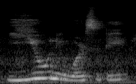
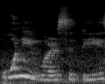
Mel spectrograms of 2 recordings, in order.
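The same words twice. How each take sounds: First: The word begins with a y sound. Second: The word begins with a plain oo vowel. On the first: The speaker calls it right. "we get this ya sound in the beginning because we call it university" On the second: The speaker calls it wrong. "suppose if we have pronounced it as university"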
